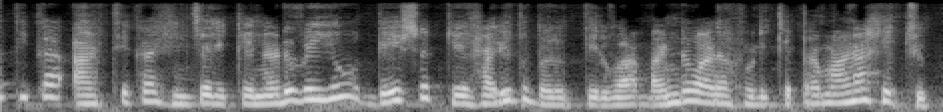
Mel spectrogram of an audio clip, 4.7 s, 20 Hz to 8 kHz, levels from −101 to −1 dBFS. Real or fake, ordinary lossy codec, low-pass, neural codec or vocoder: fake; none; 7.2 kHz; codec, 44.1 kHz, 2.6 kbps, SNAC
